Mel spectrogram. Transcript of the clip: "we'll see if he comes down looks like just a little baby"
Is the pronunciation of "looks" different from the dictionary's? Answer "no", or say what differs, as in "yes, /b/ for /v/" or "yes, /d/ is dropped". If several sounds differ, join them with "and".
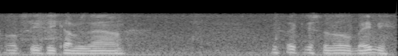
yes, /k/ is dropped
